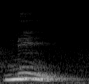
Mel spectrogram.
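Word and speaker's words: knee: is sighted we have a word like me a wildlife me is the word leg but this who is silent this one is silent we read this one us me me we have another word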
